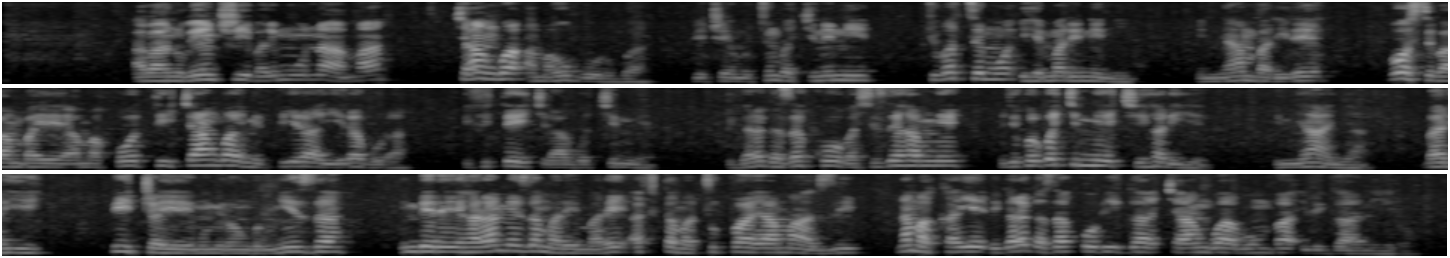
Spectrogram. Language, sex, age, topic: Kinyarwanda, male, 18-24, education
